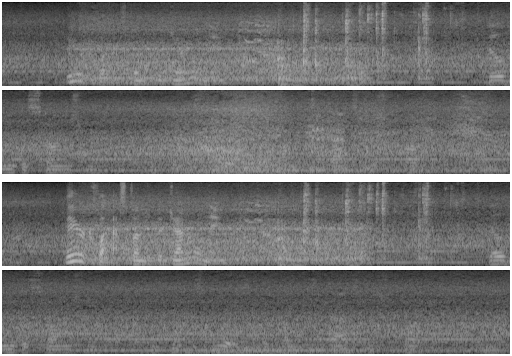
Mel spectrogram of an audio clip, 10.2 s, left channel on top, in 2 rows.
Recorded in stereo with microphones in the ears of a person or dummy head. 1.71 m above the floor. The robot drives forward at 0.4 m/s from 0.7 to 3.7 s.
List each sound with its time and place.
0.6 s a man speaking: 75° right (ahead or behind), 0.5 m; by 2.3 s 40° right (ahead or behind), 0.8 m
2.4 s a squeak: 25° left (ahead or behind), 2.5 m
4.9 s a man speaking: 70° left (ahead or behind), 1.6 m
